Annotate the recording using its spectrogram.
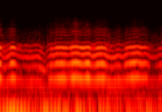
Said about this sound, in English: A difficult question to answer, but perhaps this story begins with a fly. Yes, an ordinary, pesky, buzzing fly.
